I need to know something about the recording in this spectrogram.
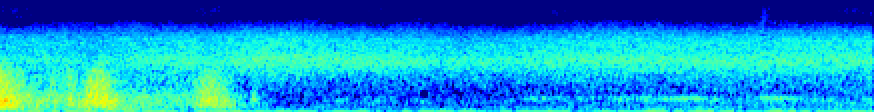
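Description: A steam locomotive sound effect: a few soft puffs in the first second, then a steady faint hiss of steam from an engine standing at rest.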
